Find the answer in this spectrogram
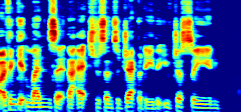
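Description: In a Yorkshire accent, a man speaks at a fairly quick pace with a fairly low pitch. The recording is very clean, with a silent background. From Yorkshire, northern England. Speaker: podcaster. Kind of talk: casual chat.

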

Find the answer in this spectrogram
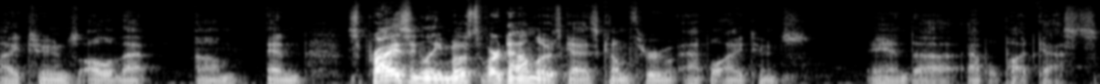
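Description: A man's very deep, low voice at a fairly slow pace, with big swings in loudness and ordinary pitch variation. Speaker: live stream host. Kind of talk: casual live stream banter. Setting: live Twitch stream, online call.

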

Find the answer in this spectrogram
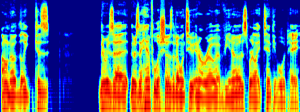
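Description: In a plain, everyday voice with an American accent, the speaker moves at a fairly quick pace with fairly even intonation and very even loudness, on a very clean recording with a silent background. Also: man. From California. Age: 30s. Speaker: drummer. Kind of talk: casual chat. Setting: home recording.

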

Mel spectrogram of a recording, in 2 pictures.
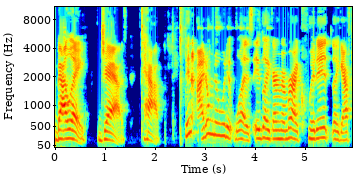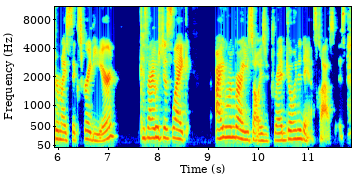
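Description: This is a woman with an ordinary speaking voice at medium pitch. She speaks at a moderate pace with ordinary pitch variation. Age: 20s. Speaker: podcast guest, host's best friend. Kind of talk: casual chat.

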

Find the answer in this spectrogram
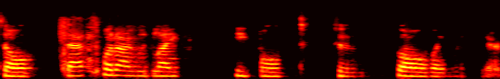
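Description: Somewhat breathy, a woman with a Spanish accent speaks in a dry, close sound with no echo. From Puerto Rico. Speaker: attorney and civil liberties leader. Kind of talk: panel discussion. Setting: video call.

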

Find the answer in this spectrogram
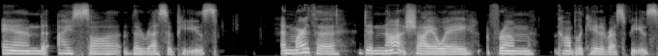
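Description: Very slow, fairly low-pitched woman's voice with an American accent, dark mellow tone, very even loudness and fairly even intonation, dry close sound with no echo in a very clean recording with a silent background. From US South, Arkansas. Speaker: web designer and expat. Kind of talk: casual chat.

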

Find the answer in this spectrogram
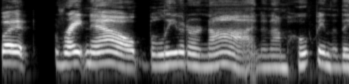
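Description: A woman speaks with an American accent at a medium pitch. It is a normal speaking voice with ordinary pitch variation. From New York City (Brooklyn). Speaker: business coach and speaker. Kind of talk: casual interview chat.

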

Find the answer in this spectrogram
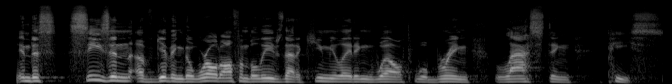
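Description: On a very clean recording with a silent background, a man talks at a moderate pace at medium pitch with ordinary pitch variation, in an ordinary speaking voice. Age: 40s. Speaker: pastor. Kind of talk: sermon. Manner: repetitive false starts.

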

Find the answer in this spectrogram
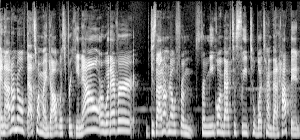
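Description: Very fast delivery with ordinary pitch variation and very even loudness, over noticeable background noise. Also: woman, fairly high pitch for a woman. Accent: American. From Texas. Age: 30s. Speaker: podcast guest. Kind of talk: casual chat, telling personal ghost stories.

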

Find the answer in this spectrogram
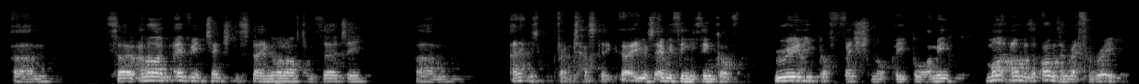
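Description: A fairly high-pitched male voice, dark and mellow in tone, somewhat breathy. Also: ordinary pitch variation, fairly quick pace. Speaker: retired detective and police trainer. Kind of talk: casual interview. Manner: halting.

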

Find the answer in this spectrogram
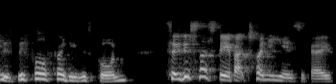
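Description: The speech moves at a fairly quick pace in a southern English accent. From southern England (Reading). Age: 40s. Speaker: podcast co-host. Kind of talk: casual chat. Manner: animated.

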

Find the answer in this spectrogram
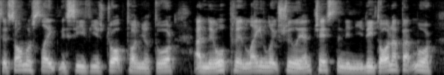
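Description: Over a quiet background, a man with a Scottish accent talks at a very fast pace, his pitch medium with ordinary variation. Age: 40s. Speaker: football fan commentator. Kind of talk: casual chat.

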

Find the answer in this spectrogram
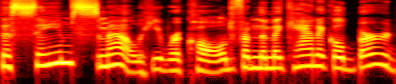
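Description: The speaker is reading aloud. The delivery comes in a natural voice.

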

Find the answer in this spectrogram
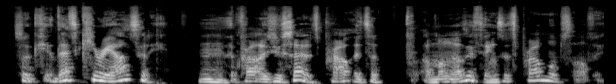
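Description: Moving at a moderate pace, a man's voice makes very wide pitch swings. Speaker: professor of English and philosophy. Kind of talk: casual discussion. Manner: halting, repeats words.

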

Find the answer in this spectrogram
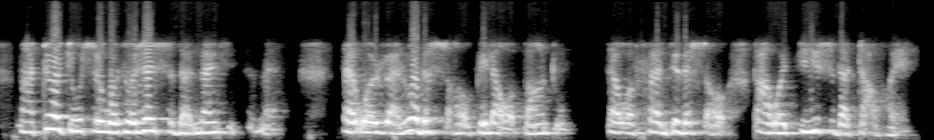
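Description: An unremarkable speaking voice from a woman, fairly high in pitch, with fairly even intonation at a moderate pace. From China. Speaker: church member sharing testimony. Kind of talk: testimony.

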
